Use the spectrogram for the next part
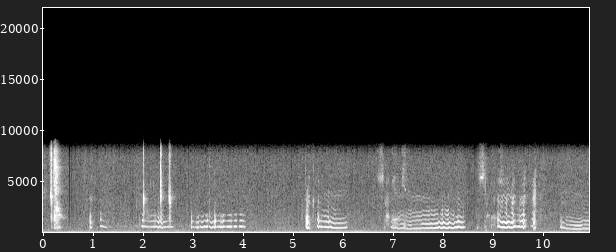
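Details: Domestic cat chattering at the camera, giving a series of short chirps and bending, trilled mews, several rising then falling, with a few clicks in between and a low background hum.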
